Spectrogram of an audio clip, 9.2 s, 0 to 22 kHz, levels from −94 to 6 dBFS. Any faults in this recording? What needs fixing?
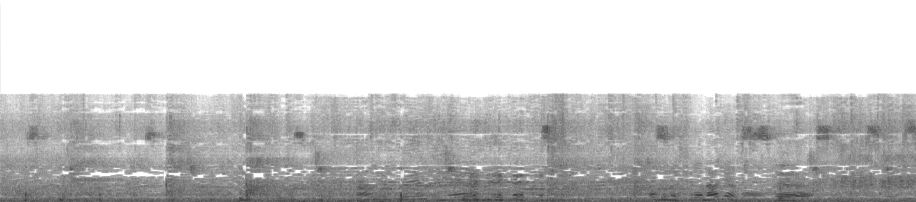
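The signal was likely squeezed through HE-AAC compression at a very low rate, which fits roughly 16 kbps. The coder kept only the lower band and synthesised the treble by copying it upward, so the top end is heavily damaged throughout: gritty, metallic and misaligned, with nothing above 11.8 kHz. Encoding at a higher bitrate with a full-band codec, or keeping an uncompressed master, would prevent this.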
